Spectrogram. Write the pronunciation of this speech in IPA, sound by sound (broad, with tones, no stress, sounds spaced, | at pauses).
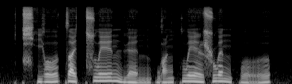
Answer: t͡ɕʰ j o˧˥ ʊ̯ t̪ a˧ ɪ̯ t͡s w e˥ ɪ̯ n̪ ɥ ɛ̰˨˩ n p w ɑ˦ ŋ t̪ w e˥˧ ɪ̯ ʂ w ə˥˩ n p o̰˨˩˦ ʊ̯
